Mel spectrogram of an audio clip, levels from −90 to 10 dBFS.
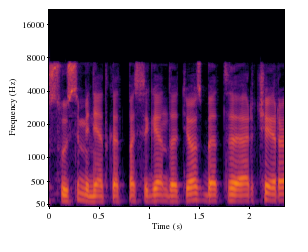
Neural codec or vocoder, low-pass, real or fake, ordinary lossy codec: none; 7.2 kHz; real; AAC, 64 kbps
